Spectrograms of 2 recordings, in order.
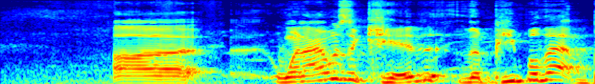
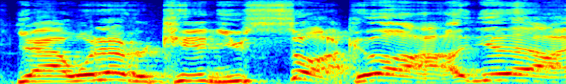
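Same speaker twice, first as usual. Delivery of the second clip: higher, slow, mock-dismissive shout; fake tough guy; 7 semitones higher, slower than usual. Streamer imitating his fake-tough brush-off to a player. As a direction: pretend you don't care, hamming it up. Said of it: "I'll pretend to be like".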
